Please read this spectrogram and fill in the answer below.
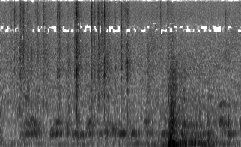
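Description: Light clicks and rustling from Maggi masala taste-maker sachets being emptied into a pan of vegetables. There is a single dull thud about three and a half seconds in.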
